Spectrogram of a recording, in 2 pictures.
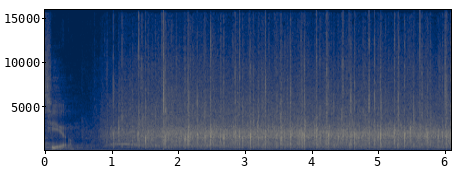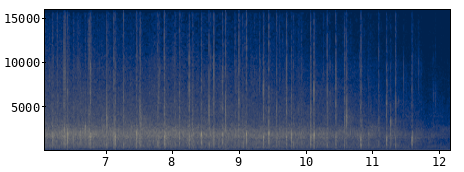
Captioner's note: applause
